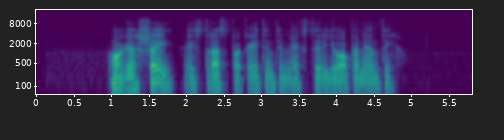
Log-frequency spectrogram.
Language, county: Lithuanian, Vilnius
